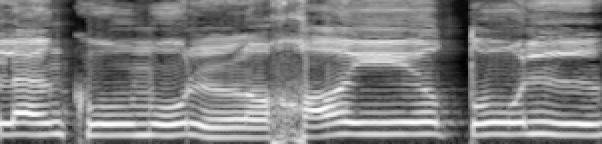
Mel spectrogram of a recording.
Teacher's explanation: Jadi jangan kita baca lakumul khaytul bunyi kha kan. Huruf kha ni dia ada sifat tebal dia, tebal selamanya. Kha ni kita punya hujung kerongkong ni tuan-puan.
